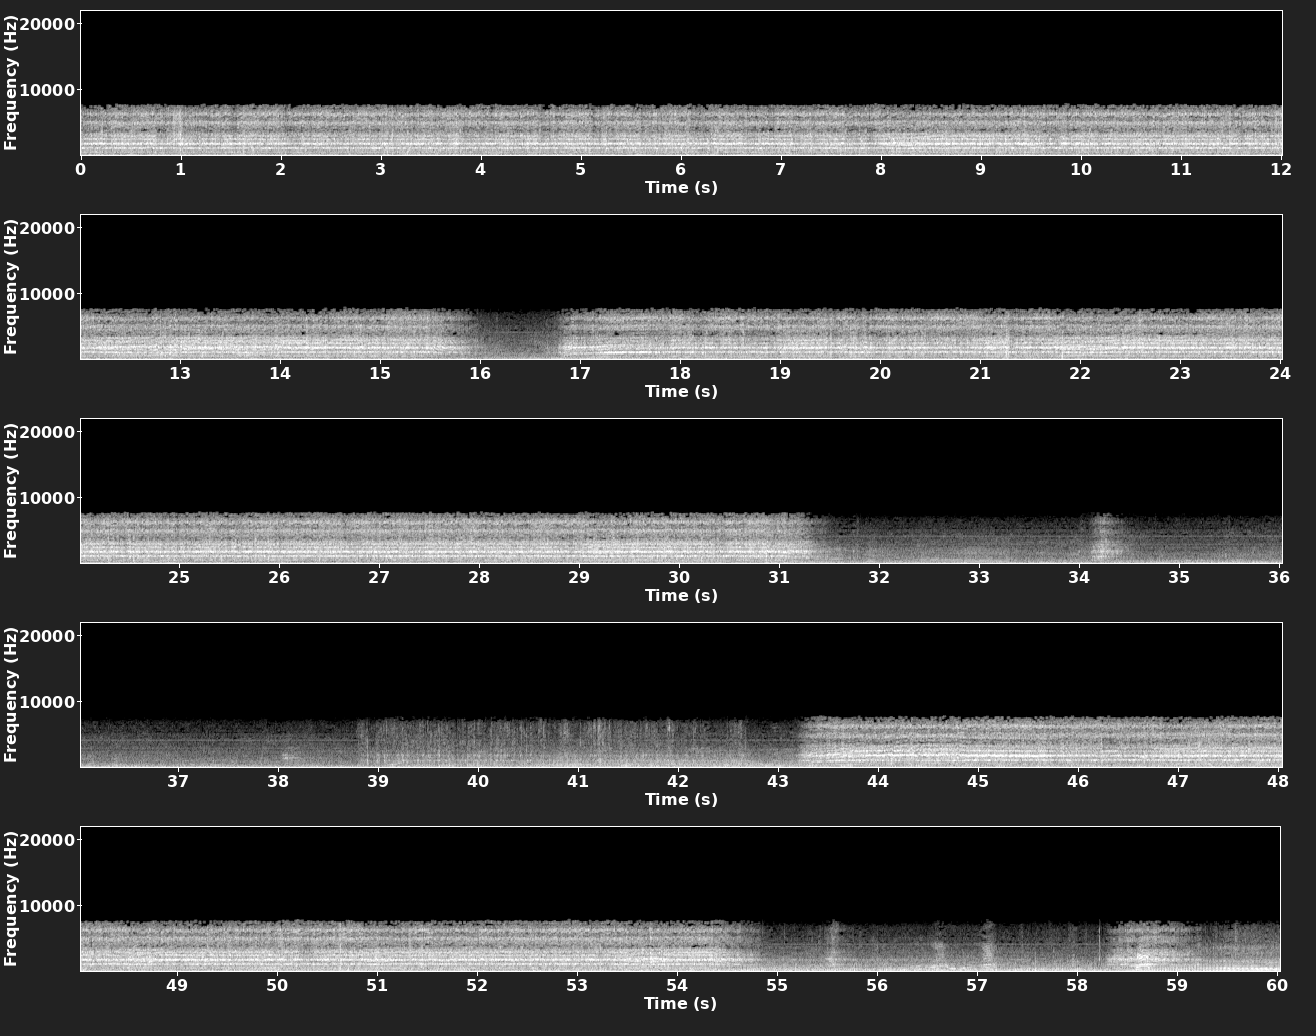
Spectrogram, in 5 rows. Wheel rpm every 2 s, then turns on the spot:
160, 160, 160, 160, 160, 160, 160, 150, 70, 160, 160, 160, 160, 160, 160, 110, 0, 0, 0, 10, 20, 40, 160, 160, 160, 160, 160, 50, 0, 30.
38-42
